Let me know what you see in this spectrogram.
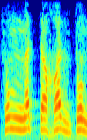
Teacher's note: أيضا قوله تعالى ثم اتخذتم، الخاء مفخمة يا إخوة، ثم التخاء خاء، لا نقول ثم التخاء، وكذلك لا ندغم الذال في التاء. اتخذتم في رواية حفص لا بد من إظهار الذال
